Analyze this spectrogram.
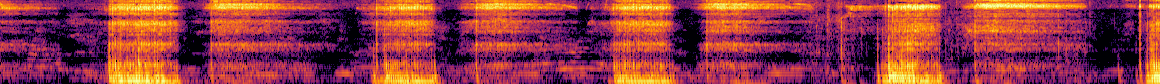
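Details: Sleeping Beagle giving low rumbling snores indoors, about five rough bursts a little over a second apart with faint breathy sounds between them.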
